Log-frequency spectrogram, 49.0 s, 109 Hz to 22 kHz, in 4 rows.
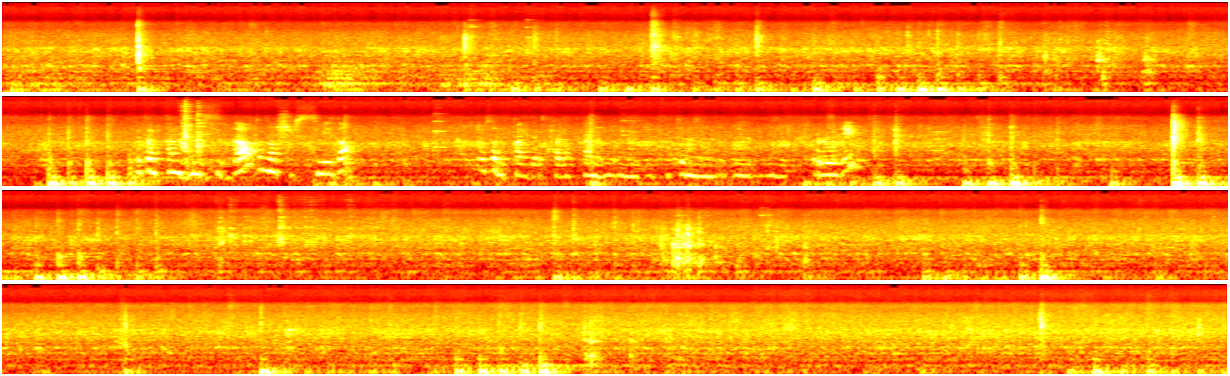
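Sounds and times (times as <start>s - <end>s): low steady hum: 0.0s - 49.0s
dough slapping on work surface: 4.6s - 11.2s, 12.6s - 13.8s, 20.2s - 26.9s, 33.6s - 36.2s, 39.1s - 43.3s, 47.1s - 49.0s.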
